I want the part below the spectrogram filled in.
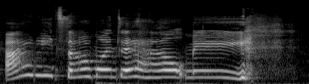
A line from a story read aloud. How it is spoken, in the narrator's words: she was just started screaming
